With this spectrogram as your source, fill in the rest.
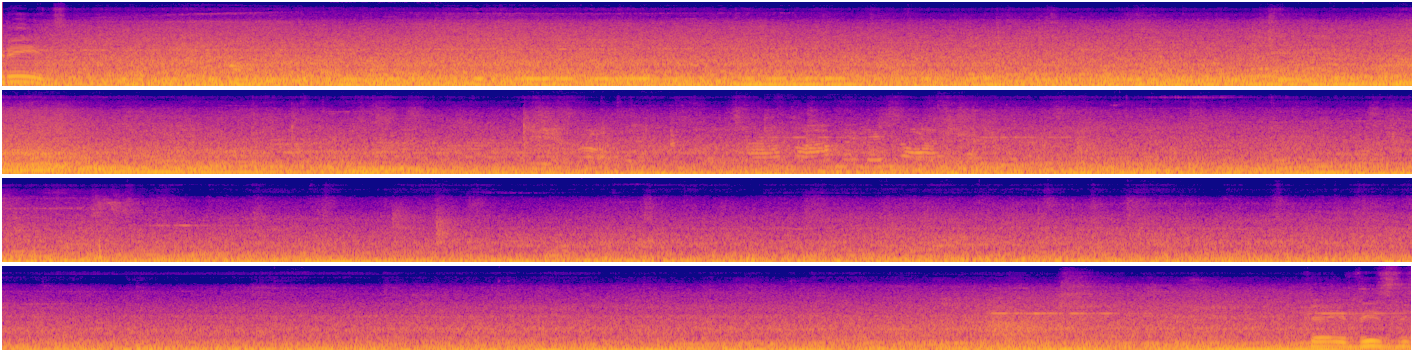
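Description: Low rumbling noise fills a large echoing space.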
